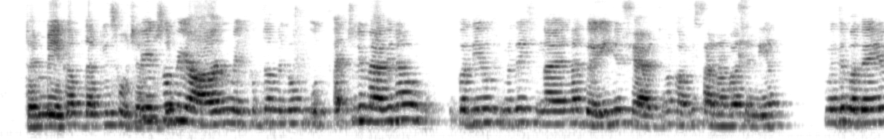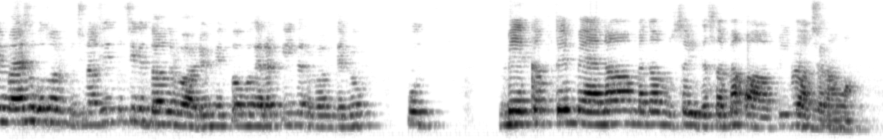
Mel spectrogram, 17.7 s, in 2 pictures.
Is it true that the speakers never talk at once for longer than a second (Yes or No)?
Yes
